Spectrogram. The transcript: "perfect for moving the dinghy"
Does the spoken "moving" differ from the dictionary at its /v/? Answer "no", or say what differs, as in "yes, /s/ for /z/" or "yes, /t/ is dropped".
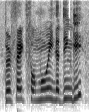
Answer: yes, /v/ is dropped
